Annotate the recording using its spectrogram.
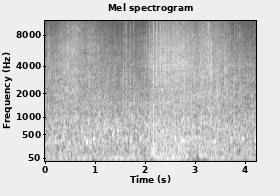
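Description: Wind on the microphone: a steady rushing noise that swells for about a second, roughly halfway through.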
